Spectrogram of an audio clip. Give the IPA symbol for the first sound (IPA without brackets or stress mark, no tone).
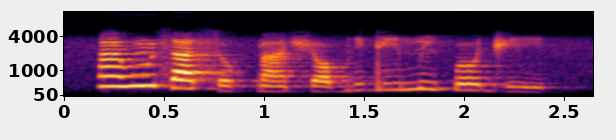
ã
